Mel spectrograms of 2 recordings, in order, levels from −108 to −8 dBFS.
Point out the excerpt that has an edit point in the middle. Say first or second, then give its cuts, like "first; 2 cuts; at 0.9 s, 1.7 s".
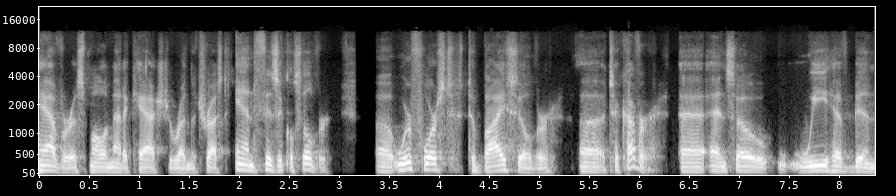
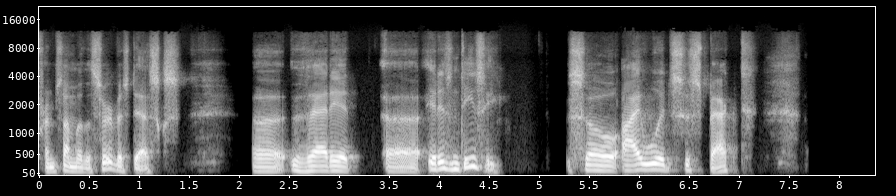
first; 1 cut; at 3.1 s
